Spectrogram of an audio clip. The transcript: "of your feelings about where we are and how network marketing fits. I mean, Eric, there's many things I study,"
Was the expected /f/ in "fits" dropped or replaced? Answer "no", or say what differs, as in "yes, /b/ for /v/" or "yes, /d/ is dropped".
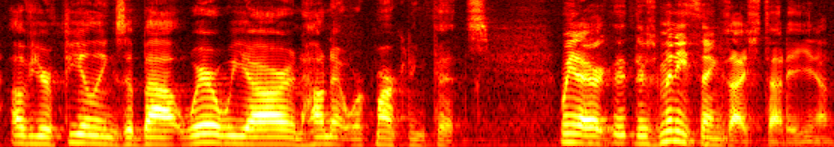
no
